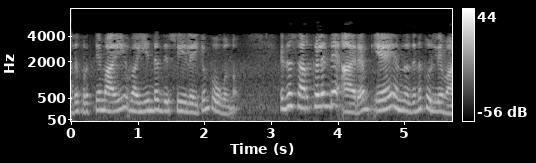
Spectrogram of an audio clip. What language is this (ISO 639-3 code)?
mal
